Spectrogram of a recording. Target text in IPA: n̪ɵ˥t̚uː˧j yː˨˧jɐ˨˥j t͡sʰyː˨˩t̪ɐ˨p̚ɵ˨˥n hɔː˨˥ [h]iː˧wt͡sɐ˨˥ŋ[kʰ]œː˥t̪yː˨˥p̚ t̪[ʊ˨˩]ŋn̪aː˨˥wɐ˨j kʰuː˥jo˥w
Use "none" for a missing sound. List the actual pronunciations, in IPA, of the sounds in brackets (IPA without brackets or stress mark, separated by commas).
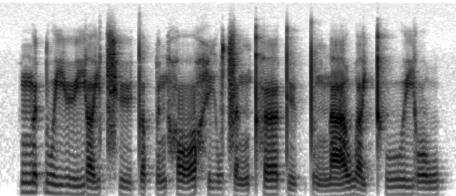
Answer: h, kʰ, ʊ˨˩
